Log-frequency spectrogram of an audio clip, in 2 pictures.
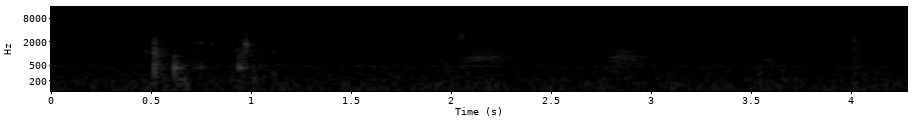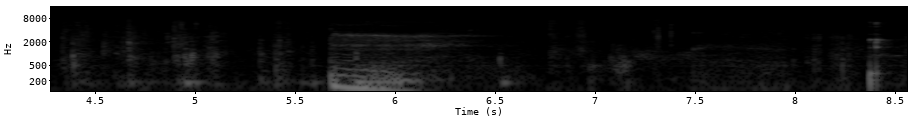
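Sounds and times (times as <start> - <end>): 
person sipping water with slurps and clicks: 4.6 - 8.5.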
